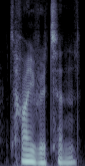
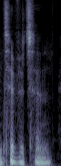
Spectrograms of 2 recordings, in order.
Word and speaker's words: Tiverton: out it's no yeah i called it um thai written rather than tiverton but thankfully people at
